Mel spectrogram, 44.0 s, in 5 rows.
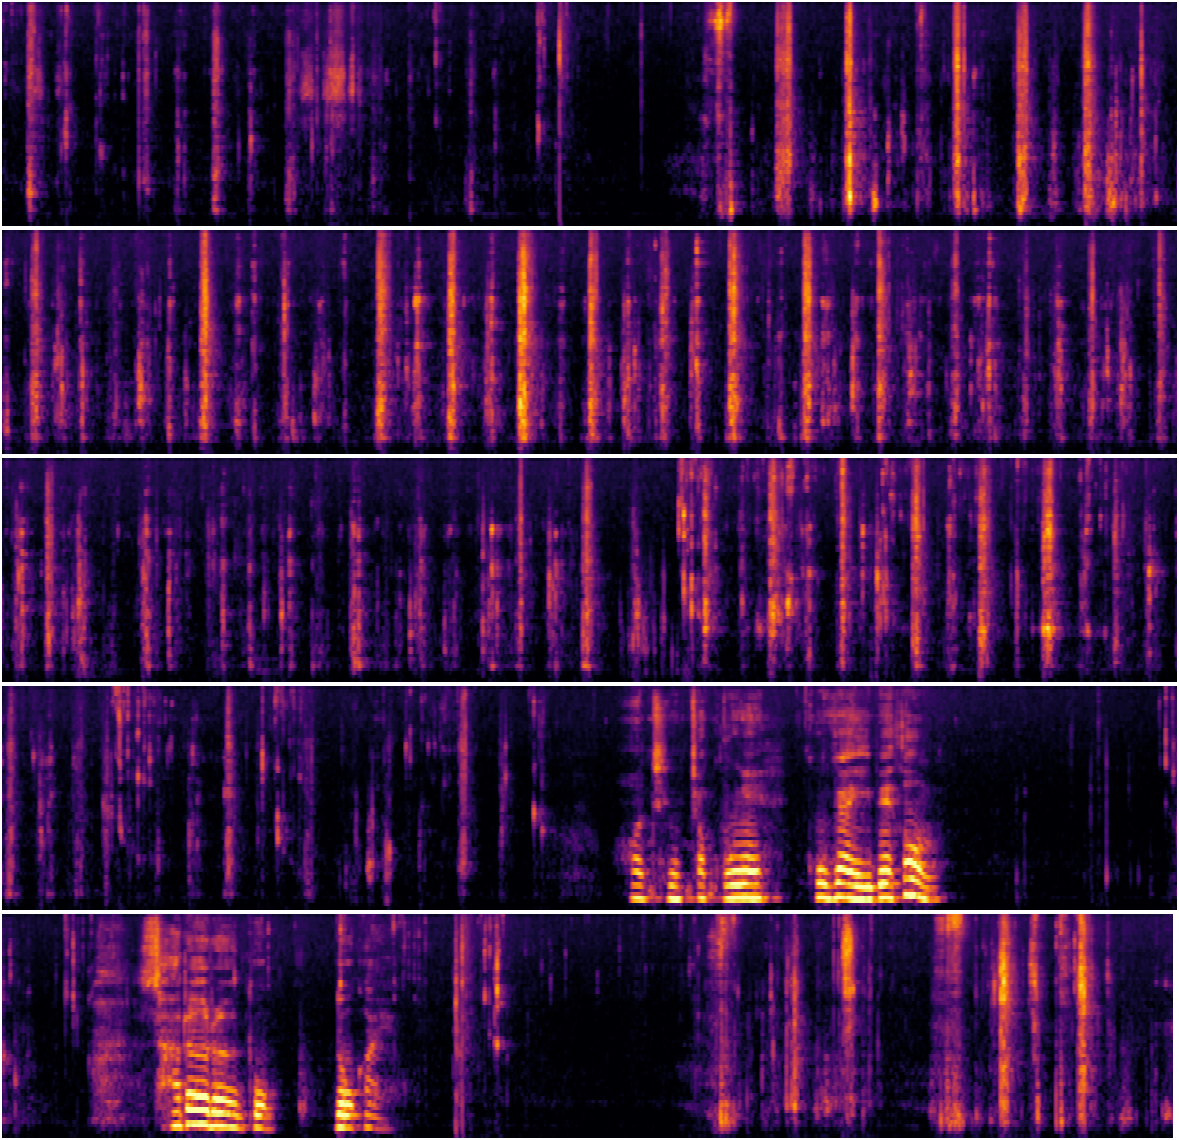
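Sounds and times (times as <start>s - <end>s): crisp wet chewing: 5.3s - 30.6s, 38.3s - 44.0s.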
